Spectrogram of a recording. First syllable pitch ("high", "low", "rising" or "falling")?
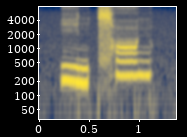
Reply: low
